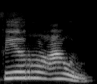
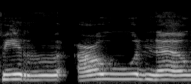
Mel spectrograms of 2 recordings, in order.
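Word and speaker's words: فِرْعَوْنَ: Firnya harus tipis gak boleh firaun. Oke, coba ila firuna wa malaih.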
